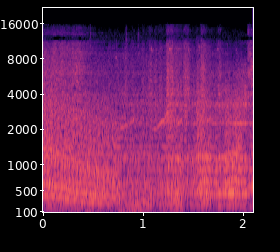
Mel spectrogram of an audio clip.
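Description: Electronic dance-music mix at a transition: the layered tones slide downward in pitch over about the first second, then a noisier rising sweep follows before the steady track returns.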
